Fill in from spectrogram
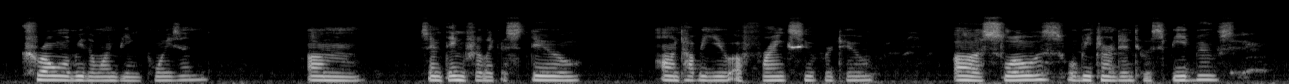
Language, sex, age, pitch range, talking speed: English, female, 20-39, 175-195 Hz, 150 wpm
